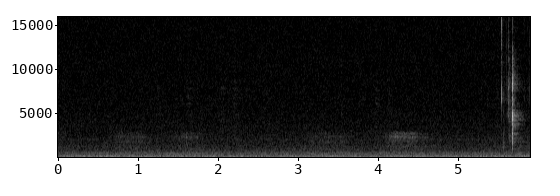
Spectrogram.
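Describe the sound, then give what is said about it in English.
A quiet background hiss runs throughout, then near the end two or three quick, sharp computer mouse clicks snap out in rapid succession. “I'm on Twitter, clicking around”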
